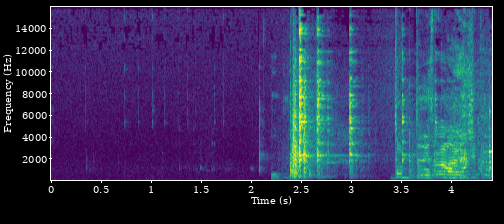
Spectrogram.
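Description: China and cutlery clattering on a breakfast bed tray as the tray is knocked and the food spilled, together with a woman's distressed shout of "pelo amor de Deus", starting about two seconds in after near silence.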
